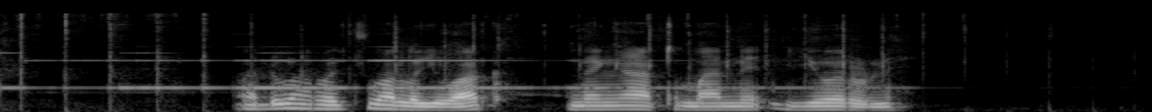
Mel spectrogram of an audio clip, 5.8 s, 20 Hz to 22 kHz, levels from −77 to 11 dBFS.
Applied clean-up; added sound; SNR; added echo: neural mask model RNNoise.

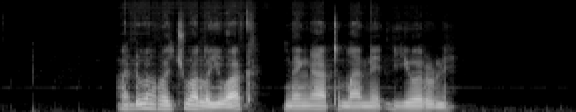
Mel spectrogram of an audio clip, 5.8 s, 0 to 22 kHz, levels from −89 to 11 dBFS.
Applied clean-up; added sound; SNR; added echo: neural mask model DeepFilterNet 3.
